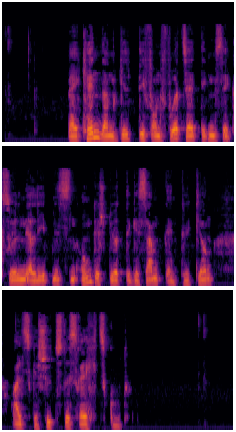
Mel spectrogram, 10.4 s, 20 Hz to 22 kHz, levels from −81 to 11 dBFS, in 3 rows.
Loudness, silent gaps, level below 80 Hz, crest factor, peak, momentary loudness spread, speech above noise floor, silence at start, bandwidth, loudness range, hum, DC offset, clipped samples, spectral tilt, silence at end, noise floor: -25 LUFS; none; -54 dBFS; 22 dB; -4 dBFS; 11 LU; 45 dB; 1 s; 11.5 kHz; 4 LU; none; under 0.1%; under 0.1%; -4.5 dB/octave; 1.6 s; -69 dBFS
